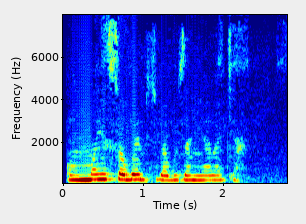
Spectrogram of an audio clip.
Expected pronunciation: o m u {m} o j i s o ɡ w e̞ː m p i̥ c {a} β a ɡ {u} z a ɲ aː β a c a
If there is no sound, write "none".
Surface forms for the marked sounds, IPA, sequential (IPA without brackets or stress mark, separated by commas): m, i, u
